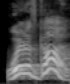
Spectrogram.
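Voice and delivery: put-on high, loud child's question; mock bafflement. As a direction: demand it like a puzzled schoolboy. Child questions teacher, retold.

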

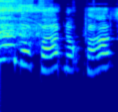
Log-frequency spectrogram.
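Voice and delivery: high chirpy brush-off; mock British politeness. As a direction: parody a stiff upper lip. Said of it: "such a British thing to do".

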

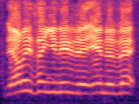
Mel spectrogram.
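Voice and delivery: normal talking voice

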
